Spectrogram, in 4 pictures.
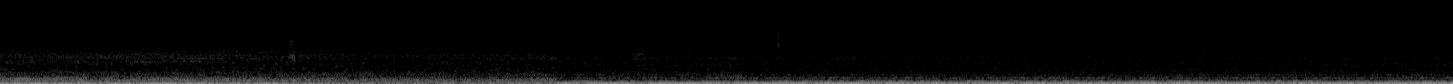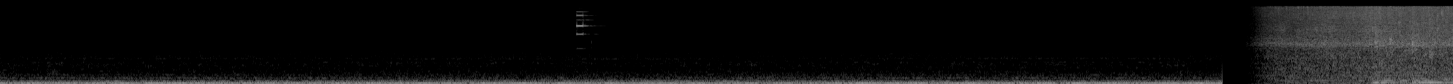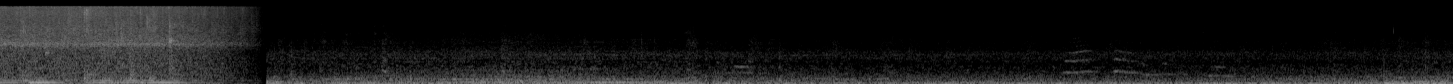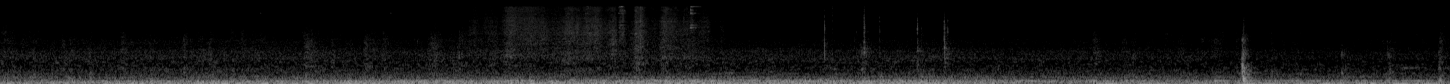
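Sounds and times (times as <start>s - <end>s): low room hum: 0.0s - 26.8s, 31.7s - 58.0s
shower running: 27.0s - 31.7s.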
